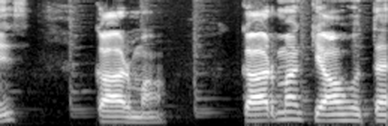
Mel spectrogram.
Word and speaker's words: karma: Karma, असल में कुछ लोग इसको karma भी कहते हैं, but that's wrong pronunciation. The real and correct pronunciation is karma.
